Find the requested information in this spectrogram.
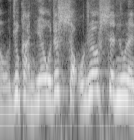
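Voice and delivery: ordinary talk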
